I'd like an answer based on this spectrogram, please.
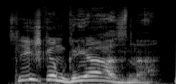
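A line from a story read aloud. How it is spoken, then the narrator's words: Muffled grumble. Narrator (Russian): глухо проворчал навигатор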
